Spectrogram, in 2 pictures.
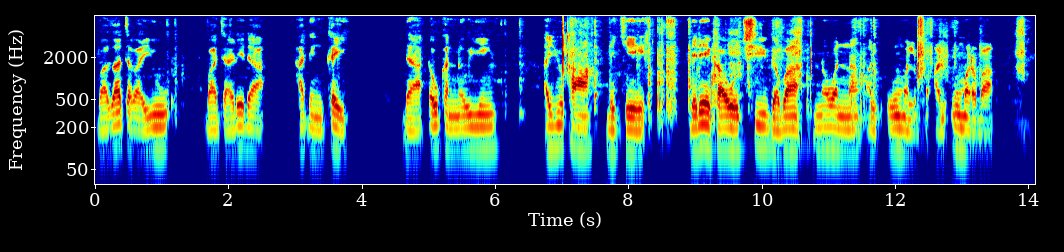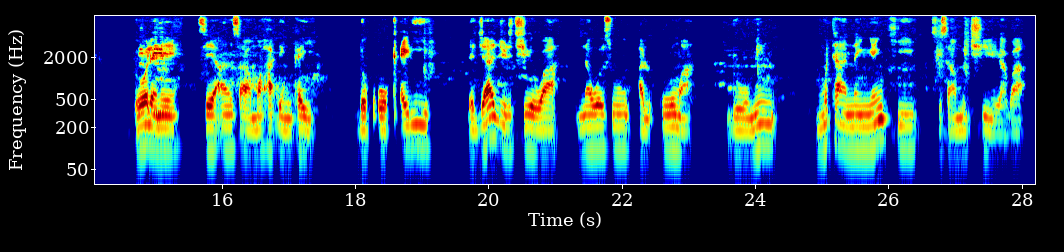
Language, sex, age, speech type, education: Hausa, male, 30-45, spontaneous, tertiary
